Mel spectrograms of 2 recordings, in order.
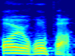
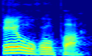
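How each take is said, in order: First: Europa said "oi-ropa"; Europa, "eu" as in "boy"; right pronunciation. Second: Europa said "eh-ropa"; Europa, the wrong English-like start; wrong pronunciation. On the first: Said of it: "It's also not Europe". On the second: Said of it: "It's not Europa". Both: Shown as a demonstration.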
